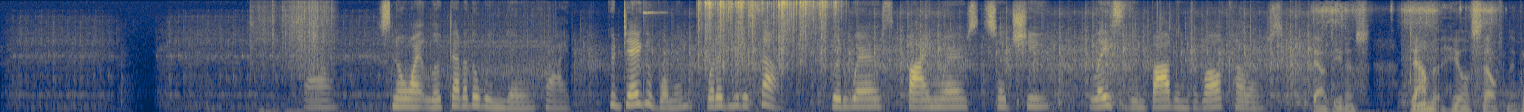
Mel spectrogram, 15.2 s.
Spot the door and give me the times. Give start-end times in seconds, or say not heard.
not heard.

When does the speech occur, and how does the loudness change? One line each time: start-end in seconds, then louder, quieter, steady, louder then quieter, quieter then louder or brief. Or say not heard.
3.0-15.1 steady.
